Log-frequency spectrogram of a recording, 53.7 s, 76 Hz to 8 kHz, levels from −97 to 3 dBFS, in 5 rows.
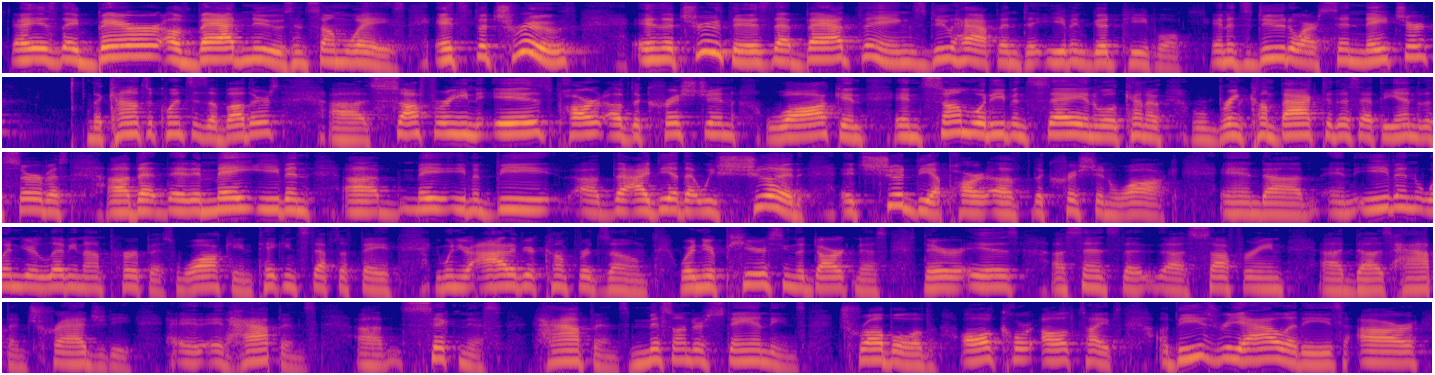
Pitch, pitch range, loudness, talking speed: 165 Hz, 150-185 Hz, -33 LUFS, 160 wpm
